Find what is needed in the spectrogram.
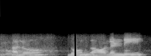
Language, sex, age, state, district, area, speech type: Telugu, female, 60+, Telangana, Hyderabad, urban, conversation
